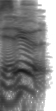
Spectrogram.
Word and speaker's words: hirsute: Hirsute. Yeah. It means hairy or covered in coarse, stiff hairs, like a fursuit. Bear or a fursuit. I'm just saying, it should just say fursuit. Whoa, it rhymes.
